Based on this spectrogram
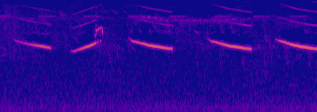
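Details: White-bellied seedeater song: long, pure whistled notes that slide gently downward, with one rising note, each lasting over half a second and separated by short pauses, against a quiet background.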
